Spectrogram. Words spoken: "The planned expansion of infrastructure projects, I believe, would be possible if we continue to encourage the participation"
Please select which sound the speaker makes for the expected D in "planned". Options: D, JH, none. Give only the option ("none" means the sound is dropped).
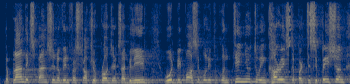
D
